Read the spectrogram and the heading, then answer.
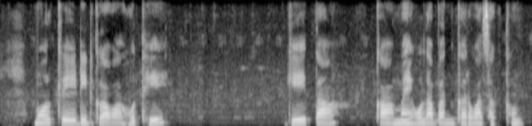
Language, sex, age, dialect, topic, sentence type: Chhattisgarhi, female, 51-55, Eastern, banking, question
